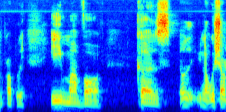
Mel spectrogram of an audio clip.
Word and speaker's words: Imavov: And I'm grateful to even Nasruddin Imavov, sorry, I learned how to say his name properly, Imavov, because, you know, we shot a fair one, he beat me.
